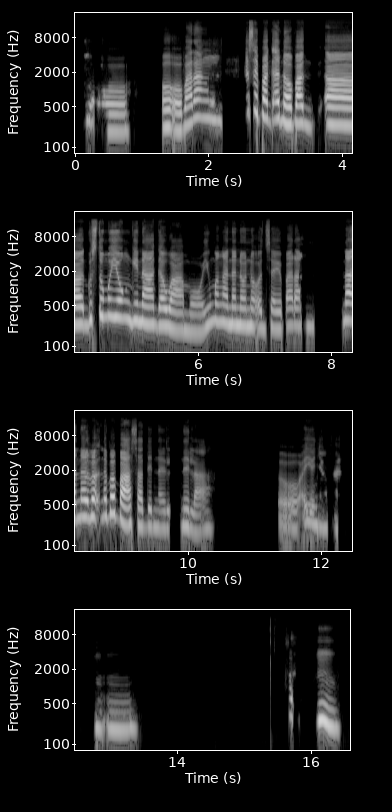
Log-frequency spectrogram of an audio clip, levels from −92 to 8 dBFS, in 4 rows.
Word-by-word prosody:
Oo, 190 -10 -4 0.6
oo, 220 -3 +2
parang 320 +7 +1 0.6
kasi 400 -3 -1
'pag 320 -4 +5 0.2
ano, 250 -2 +6
'pag, 260 -1 +5 0.3
ah, 240 -1 +6
gusto 305 +6 -2
mo 335 - -1
yung 310 -3 0
ginagawa 230 -7 +1
mo, 175 -1 -9
yung 235 +7 -6
mga 260 -3 -2
nanonood 225 -3 -3
sa'yo, 200 -1 -7
parang 230 +1 -6 0.6
na, 280 +1 +2
naba 305 +1 +2
nababasa 255 -10 +3
din 210 0 -9
nal 195 0 -11 0.2
nila. 195 -2 -9 0.9
So, 100 +3 -11
ayun, 125 - -8
yung 195 -1 -13
ano, 190 0 -16 0.4
mm. 185 -1 -9 2.3
So 305 - -5 0.4
hmm? 220 -8 +3
230 Hz, 110 wpm, -22 LUFS, 195-270 Hz, 2.3 s, ano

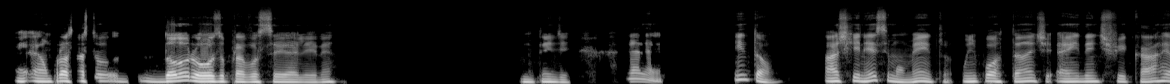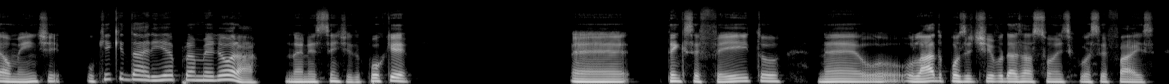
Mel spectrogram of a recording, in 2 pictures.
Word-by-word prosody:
É 145 +2 0
é 140 - +5
um 130 0 +3
processo 150 +1 +2
u 130 - -3
doloroso 140 0 +6
pra 125 0 +3
você 120 0 +1
ali, 110 -1 -2
né. 115 +2 -2 1.8
Entendi. 115 -2 -1 0.6
É. 135 - -3 1.0
Então, 160 - 0 0.5
acho 145 -2 +3
que 160 - +1
nesse 170 +5 0
momento, 125 +1 -1
o 135 - -3
importante 135 0 0
é 135 -2 +1
identificar 130 -1 -1
realmente 135 -1 -1 0.2
o 140 - -5
que 235 - -9
que 255 +1 -7
daria 210 -2 -2
pra 205 -1 -4
melhorar, 195 - +1 0.3
né, 120 -3 0
nesse 120 +1 0
sentido, 120 -7 -3
porque 150 +2 +1 1.6
Eh, 120 -1 +2 0.4
tem 150 -1 +3
que 135 - -7
ser 135 - -1
feito, 140 +5 -1 0.3
né, 125 0 +1
o - - -1
o 65 - -4
o - - +1
lado 150 +4 +4
positivo 135 -1 0
das 130 -1 +2
ações 120 -1 -2
que - - -28
você 120 0 -4
faz 115 -3 -4
130 Hz, 125 wpm, -18 LUFS, 120-150 Hz, 1.8 s, doloroso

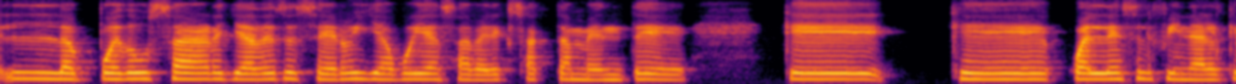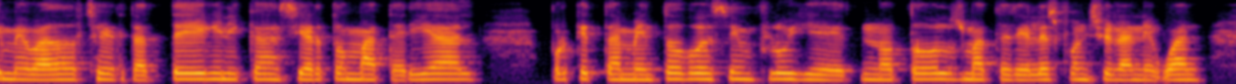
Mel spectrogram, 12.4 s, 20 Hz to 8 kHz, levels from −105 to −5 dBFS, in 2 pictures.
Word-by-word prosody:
lo 215 -2 +1
puedo 215 0 +4
usar 215 -1 +3
ya 200 -2 +5
desde 210 +2 0
cero 205 -2 -1
y 215 - +1
ya 205 -2 0
voy 205 +1 +1
a 200 - -1
saber 190 -2 -2
exactamente 190 0 -3 0.5
qué 205 -2 +4 0.2
qué 205 -2 +2
cuál 210 -1 +6
es 210 +1 -1
el 220 - -3
final 190 -4 0
que 220 - -4
me 200 -2 -2
va 185 -1 +4
a - - +1
dar 195 0 -4
cierta 195 -4 -4
técnica, 205 +1 0
cierto 195 +1 -2
material 195 +1 -1 0.3
porque 210 +1 -3
también 190 -2 -3
todo 210 0 0
eso 205 +2 -1
influye, 195 -4 -3
no 185 -2 -4
todos 200 +2 -1
los 205 -1 -3
materiales 190 -1 -2
funcionan 185 -2 -2
igual. 185 +1 -1
200 Hz, 185 wpm, -23 LUFS, 190-210 Hz, 0.5 s, cuál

